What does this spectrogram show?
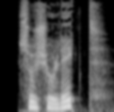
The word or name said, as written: sociolekt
